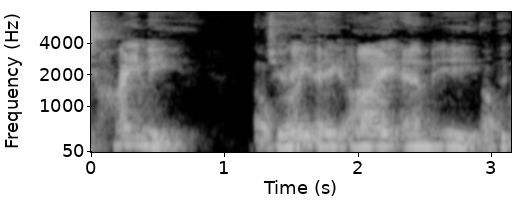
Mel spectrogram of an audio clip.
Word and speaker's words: Jaime: Jaime. J's are not pronounced in Spanish. Jaime? So Jaime. Jaime? Jaime. It sounds like Heine.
